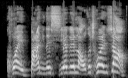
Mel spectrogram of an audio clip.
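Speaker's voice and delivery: loud, slow, menacing yell; ferocious full-volume command; fierce barked order. Acted. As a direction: bellow it word by word like a furious bully. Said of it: "恶狠狠地瞪了媳妇儿一眼".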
